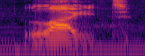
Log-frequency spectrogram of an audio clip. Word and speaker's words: light: light luz light luz por favor no pronuncies ninguna G light muy bien y luego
